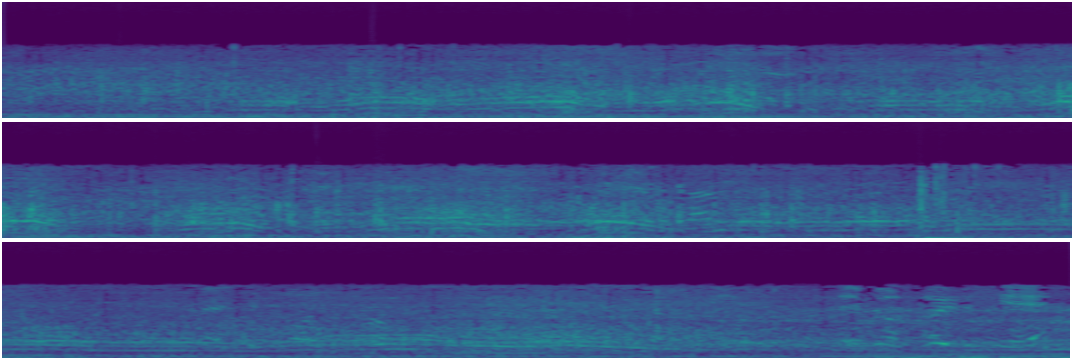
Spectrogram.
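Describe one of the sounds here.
An electric motor whines, rising and falling in pitch as a self-balancing scooter rolls along.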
